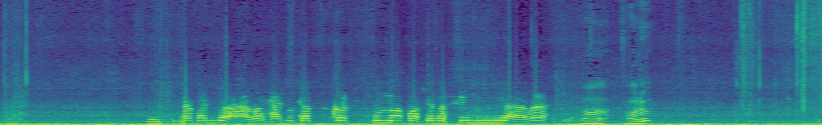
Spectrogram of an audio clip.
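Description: Steady low rumble of a car's engine and tyres heard from inside the cabin while driving, with voices talking over it for much of the time.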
